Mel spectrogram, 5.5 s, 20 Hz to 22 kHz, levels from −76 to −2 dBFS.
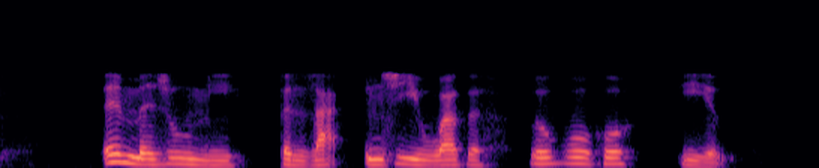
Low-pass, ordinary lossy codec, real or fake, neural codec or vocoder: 3.6 kHz; Opus, 32 kbps; fake; codec, 16 kHz, about 1 kbps, DyCAST, with the encoder's durations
